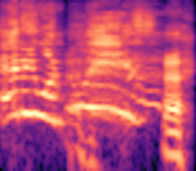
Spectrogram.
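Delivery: high, drawn-out hammed-up pleading; imitated exasperated call for help; mock desperate plea. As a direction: beg the room slowly, half laughing. Acting out helper's desperate plea.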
